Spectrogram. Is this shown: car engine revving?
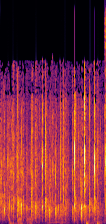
no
